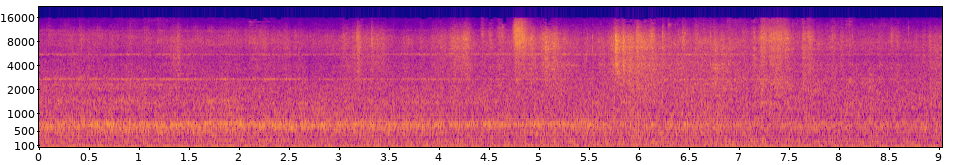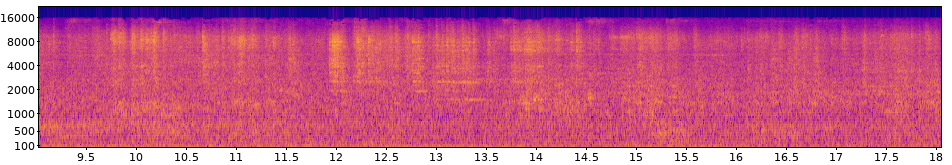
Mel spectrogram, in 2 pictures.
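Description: Freight train of tank cars rolling past close by: a steady heavy rumble with the clack of wheels over the rail joints.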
